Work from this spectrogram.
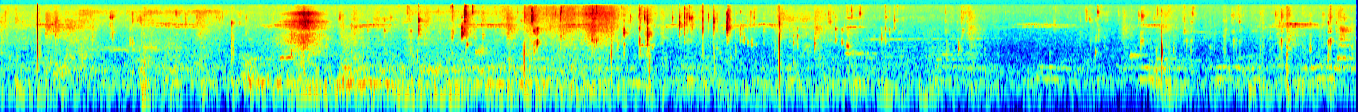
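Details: Shih Tzu pup chewing a chew stick in a small room: continuous soft gnawing and squishy mouthing broken by a few sharp clicks and crunches.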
